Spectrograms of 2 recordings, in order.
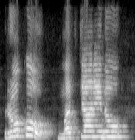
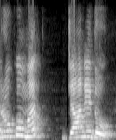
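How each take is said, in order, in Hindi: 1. 'roko' के ठीक बाद विराम है। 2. 'mat' के ठीक बाद विराम है। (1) "रोक दो मत जाने दो"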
